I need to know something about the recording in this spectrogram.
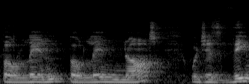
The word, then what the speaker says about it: bowline: so we're gonna demonstrate the bowline or it's normally pronounced Bolin bowline knot which is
